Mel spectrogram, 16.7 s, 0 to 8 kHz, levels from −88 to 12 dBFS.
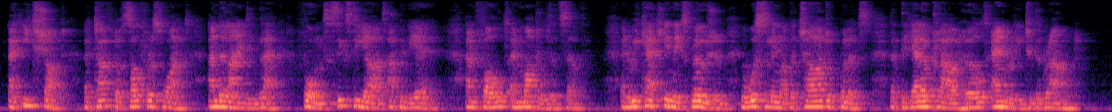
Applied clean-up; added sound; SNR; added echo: none; none; none; reverberation time 0.6 s.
